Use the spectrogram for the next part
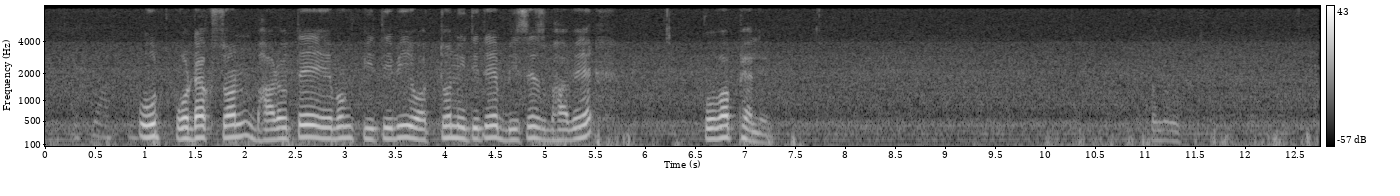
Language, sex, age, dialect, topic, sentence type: Bengali, male, 18-24, Standard Colloquial, agriculture, statement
